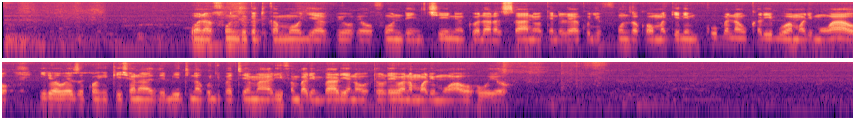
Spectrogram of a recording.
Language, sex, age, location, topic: Swahili, male, 18-24, Dar es Salaam, education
